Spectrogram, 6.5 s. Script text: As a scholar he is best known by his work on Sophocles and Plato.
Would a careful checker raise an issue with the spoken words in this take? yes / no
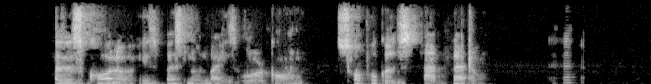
no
